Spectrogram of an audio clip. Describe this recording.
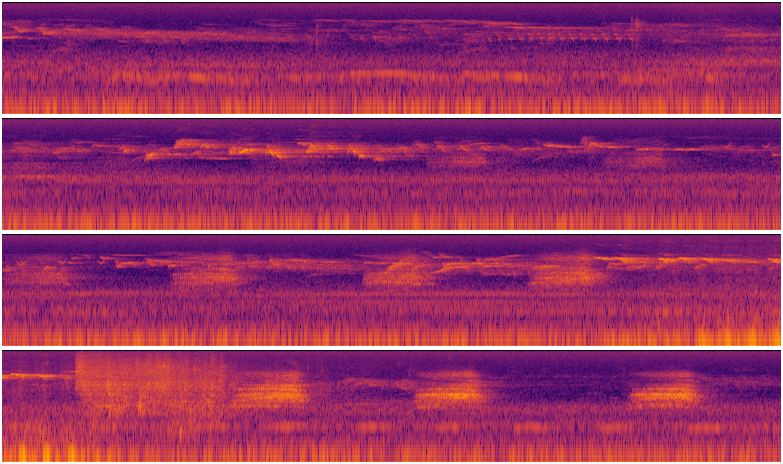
The Mallard are visiting not nesting here this year. Humans pass by in cars and motorbikes and planes. An Airedale two houses away barks and the Mallard argue as usual.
